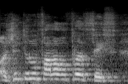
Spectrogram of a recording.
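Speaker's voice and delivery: ordinary delivery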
